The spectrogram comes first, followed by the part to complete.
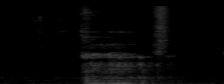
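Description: A man's brief low sigh about a second in, ending in a short breathy hiss, against near silence.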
